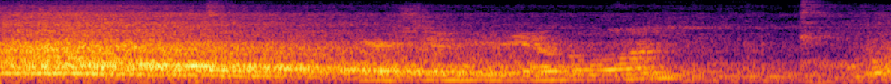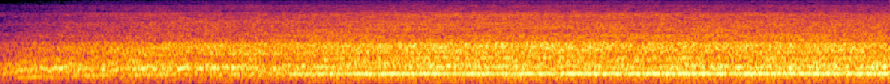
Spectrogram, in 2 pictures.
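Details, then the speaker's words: Fox-body Mustang freshly rebuilt, radiator fan checked for pulling air through the radiator, sucking a rag: smooth airy whir that dips briefly then settles into a steady, even rush; normal radiator fan operation. "oh yeah yep sucking sound Wicked sucking off the rag it's sucking the rag it's sucking"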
